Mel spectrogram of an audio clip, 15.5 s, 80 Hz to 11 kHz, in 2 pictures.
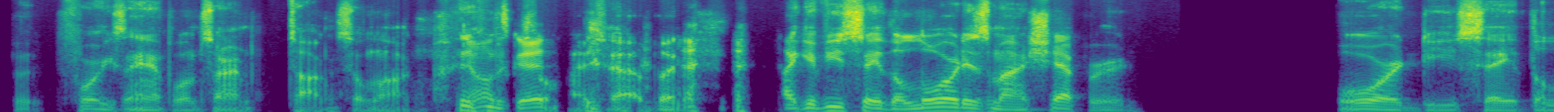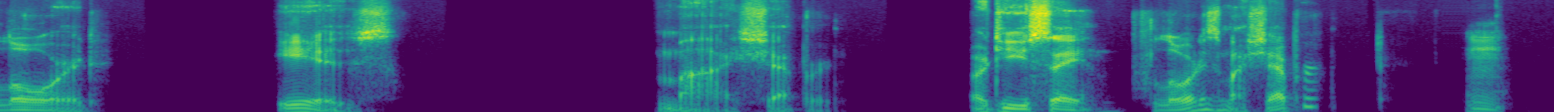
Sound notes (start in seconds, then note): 2.1 laughs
